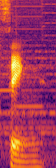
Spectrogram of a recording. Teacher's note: like with an F instead of the TH, which I think is just like a dialect difference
